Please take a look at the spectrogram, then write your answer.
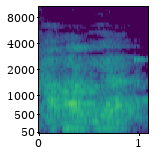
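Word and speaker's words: ἁμαρτία: A dikasih tanda nafas, hamartia, gitu.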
